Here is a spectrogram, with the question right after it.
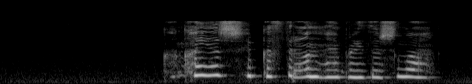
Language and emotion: Russian, sad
